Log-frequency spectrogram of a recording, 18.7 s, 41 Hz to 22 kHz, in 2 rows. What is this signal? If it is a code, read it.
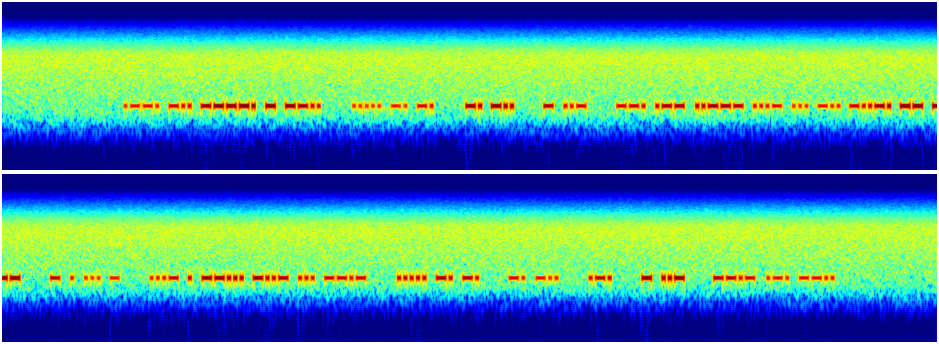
Morse code, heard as a keyed tone, hand-sent with a paddle, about 38 wpm, 450 Hz, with radio static and fading. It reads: PD9TZ 5NN ND TU GW2VSD/MM TEST VE7XSQ 5NN ND R TU QRZ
